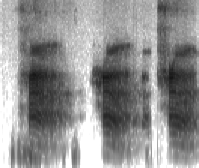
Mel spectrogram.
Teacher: dia punya sifat namanya rokhawah, ya, suaranya lepas, udaranya lepas, suaranya juga lepas, kendor, lunak, tidak tertahan. Ha, gitu. Kemudian yang ketiga, dia punya sifat istifal, lidahnya tetap di bawah.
